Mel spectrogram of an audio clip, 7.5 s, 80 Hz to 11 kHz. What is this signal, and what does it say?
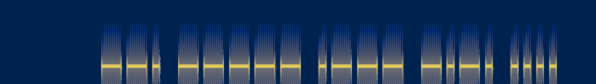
Morse code, heard as a keyed tone, about 15 wpm, 700 Hz. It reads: G0JCH
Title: DXCC-100 Call Signs - 5 Characters - Repeated 2x - 15wpm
